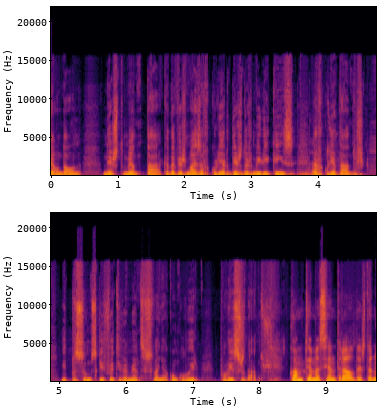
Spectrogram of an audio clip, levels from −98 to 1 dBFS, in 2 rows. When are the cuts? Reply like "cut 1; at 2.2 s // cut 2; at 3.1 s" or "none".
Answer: none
